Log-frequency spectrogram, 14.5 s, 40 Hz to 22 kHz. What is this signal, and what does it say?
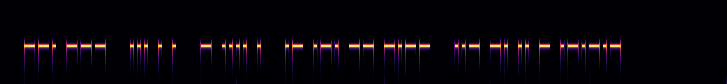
Morse code, heard as a keyed tone, about 17 wpm, 700 Hz. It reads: GO SEE THE ARMY UNIT.
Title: Sentences from Top 1000 Words - Review Part 2 - 17wpm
